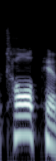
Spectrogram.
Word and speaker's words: tulpn: I just remember tall pin. I heard the one someone said it once, and I just always remember that's how it's said.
